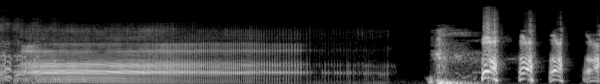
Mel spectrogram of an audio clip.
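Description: One long, drawn-out comic vocal groan lasting about three seconds, sliding slowly down in pitch. After a second of quiet, a man's voice breaks in with short bursts of laughter and speech.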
